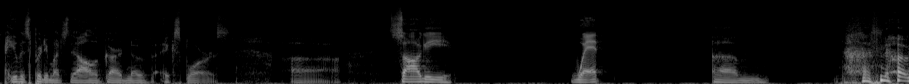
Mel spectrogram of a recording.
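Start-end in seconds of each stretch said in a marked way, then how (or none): none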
